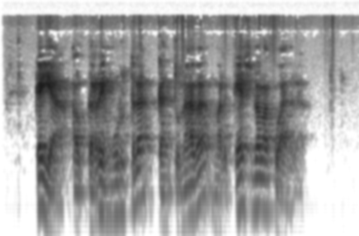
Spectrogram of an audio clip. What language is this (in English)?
Catalan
